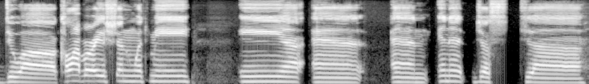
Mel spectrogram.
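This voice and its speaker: Halting fan creator chatting to viewers. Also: medium pitch, smooth, dry recording. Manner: halting, full of pauses and fillers. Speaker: video creator. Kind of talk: casual chat to viewers.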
